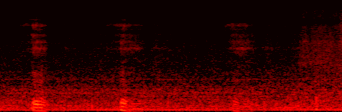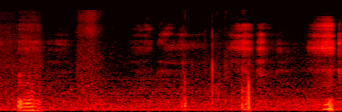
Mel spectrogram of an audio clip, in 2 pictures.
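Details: Irregular soft snorting breaths with faint wheezy, whistling noises from a sleeping American Bulldog puppy; loud puppy snoring.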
